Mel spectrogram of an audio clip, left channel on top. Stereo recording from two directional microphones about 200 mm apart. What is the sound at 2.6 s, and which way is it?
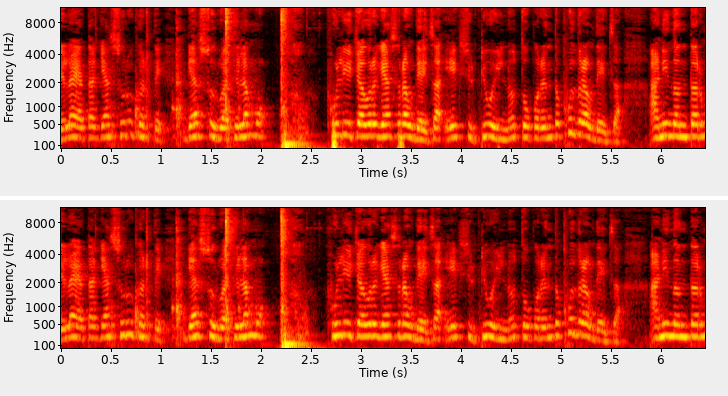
A woman's voice, 50° left (ahead or behind).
